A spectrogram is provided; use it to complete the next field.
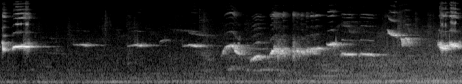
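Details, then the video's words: Orange-headed thrush song as a lure for fighter birds: a sharp opening note, then spaced level whistles, building into a jumble of varied sliding whistles and squeaky notes. "Pancingan SUara ANIS MERAH Pembangkit Figther Burung"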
